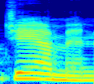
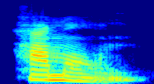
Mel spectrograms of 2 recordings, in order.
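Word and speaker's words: jamón: el jamon el jamon don't forget the accent mark it's not jammin remember the j sounds like ha jamon las chuletos de serdo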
